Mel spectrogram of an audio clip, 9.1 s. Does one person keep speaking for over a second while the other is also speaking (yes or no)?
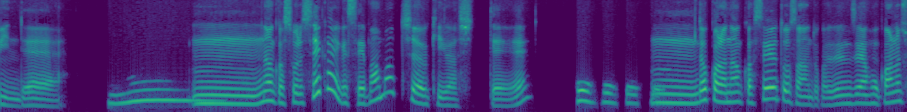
no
